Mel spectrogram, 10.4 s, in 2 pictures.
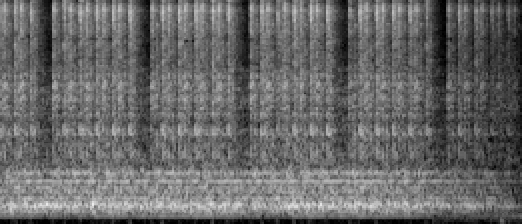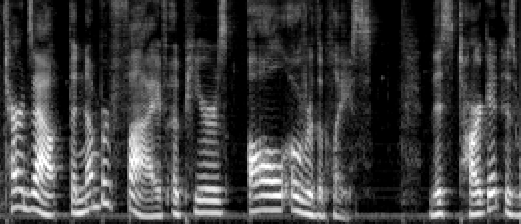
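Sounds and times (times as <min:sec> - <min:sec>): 
pinball score reel ticking: 0:00.0 - 0:05.3
speech: 0:05.3 - 0:10.4.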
